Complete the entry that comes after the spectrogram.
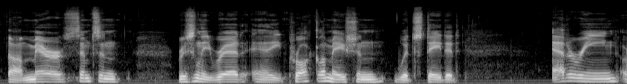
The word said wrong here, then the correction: Aberdeen: or how do you say that? Otterdene. – Is it Aberdeen? – Aberdeen. I'm sorry, God.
